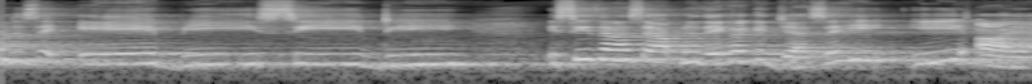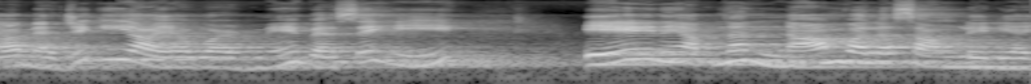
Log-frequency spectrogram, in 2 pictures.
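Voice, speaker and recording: A woman with a high voice teaches a phonics lesson at an unhurried, patient pace. She asks a question and answers it herself. The sound rings through a bare room with a long, heavy reverb. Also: slight background noise. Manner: slow, patient, mixes Hindi and English, asks questions and answers them. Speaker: English teacher.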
